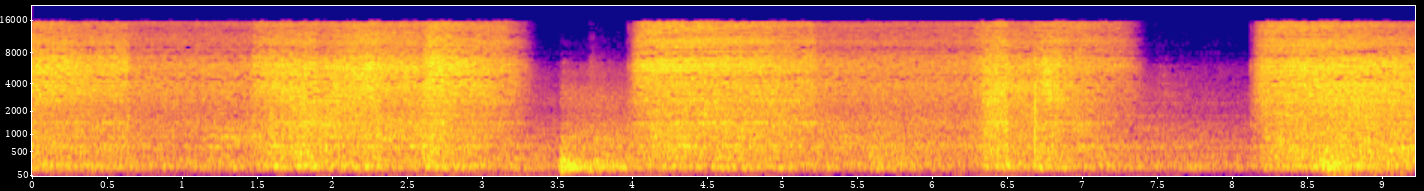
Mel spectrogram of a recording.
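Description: A laser cutting head hisses loudly as it cuts, stopping briefly now and then.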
